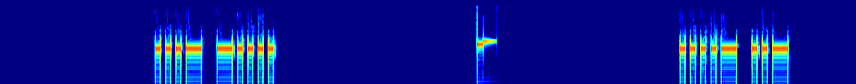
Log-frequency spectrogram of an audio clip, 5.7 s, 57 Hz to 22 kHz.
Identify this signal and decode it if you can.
Morse code, heard as a keyed tone, about 36 wpm, 700 Hz. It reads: V6 4U
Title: All Cut Numbers - 2-Digit 35wpm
